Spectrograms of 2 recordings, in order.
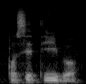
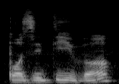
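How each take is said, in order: First: The middle consonant is a hissing S sound. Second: The middle consonant is a buzzing Z sound. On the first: The speaker calls it right. "with a S" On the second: The speaker calls it wrong. "most English speakers will probably find themselves pronouncing a Z there"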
